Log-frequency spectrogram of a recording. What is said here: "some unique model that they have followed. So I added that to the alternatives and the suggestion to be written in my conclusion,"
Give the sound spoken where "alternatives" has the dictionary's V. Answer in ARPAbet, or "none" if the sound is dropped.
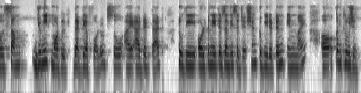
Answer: V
